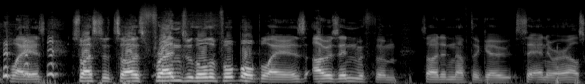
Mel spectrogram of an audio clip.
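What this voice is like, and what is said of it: Northern Irish accent. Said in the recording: “I had my Northern Irish accent... say shit in my Northern Irish accent”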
